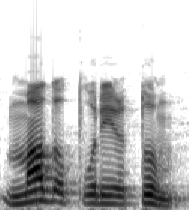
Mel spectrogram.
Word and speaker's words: ما اضطررتم: Bracket میں رسم الخط والی صورت لکھی ہے، یعنی رسم الخط میں الف اور حمزہ دونوں لکھے جائیں گے لیکن ان کا تلفظ نہیں ہوگا، ٹھیک ہے۔ ما اضطررتم ہے، اس میں حمزہ اور الف یہ دونوں لکھے تو جائیں گے لیکن پڑھے نہیں جائیں گے، ٹھیک ہے۔ تو آئیے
